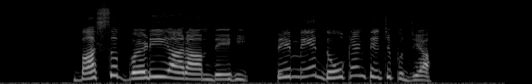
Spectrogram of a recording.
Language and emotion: Dogri, happy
